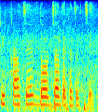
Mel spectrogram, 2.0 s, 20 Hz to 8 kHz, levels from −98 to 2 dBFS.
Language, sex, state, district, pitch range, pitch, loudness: Bengali, female, Tripura, Dhalai, 220-235 Hz, 225 Hz, -16 LUFS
